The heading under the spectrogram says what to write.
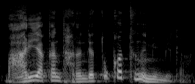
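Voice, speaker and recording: Male pastor, Sunday sermon; emphatic, animated delivery, acts out quotes, leads repetition. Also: on the high side, racing, vocal fry, husky. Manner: emphatic preaching, leads congregation in call-and-repeat; acts out biblical characters in quoted voices.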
